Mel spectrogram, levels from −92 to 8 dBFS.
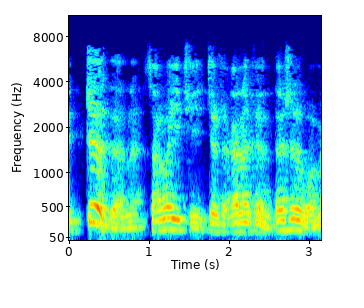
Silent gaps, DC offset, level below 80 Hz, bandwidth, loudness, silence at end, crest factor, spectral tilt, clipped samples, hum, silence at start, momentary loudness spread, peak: none; under 0.1%; -62 dBFS; 7.4 kHz; -24 LUFS; 0 s; 18 dB; -6.5 dB/octave; under 0.1%; none; 0 s; 8 LU; -6 dBFS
